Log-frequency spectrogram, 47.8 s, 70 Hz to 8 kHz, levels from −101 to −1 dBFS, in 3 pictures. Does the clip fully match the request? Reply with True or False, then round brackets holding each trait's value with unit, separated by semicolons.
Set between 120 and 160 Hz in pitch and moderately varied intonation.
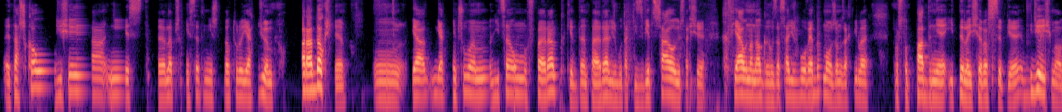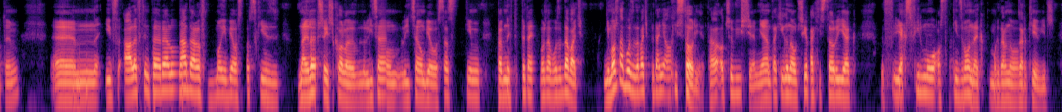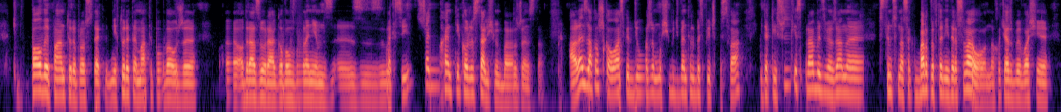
True (140 Hz; 3.7 semitones)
